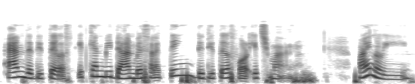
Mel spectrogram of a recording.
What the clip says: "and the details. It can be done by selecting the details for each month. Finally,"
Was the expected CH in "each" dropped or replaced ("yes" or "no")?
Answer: no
